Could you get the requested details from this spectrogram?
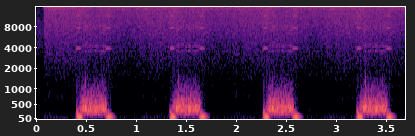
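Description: Steady heartbeat near 64 a minute, with a harsh whooshing murmur filling the gap between first and second sounds.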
